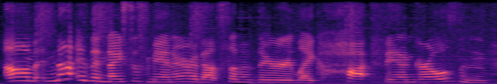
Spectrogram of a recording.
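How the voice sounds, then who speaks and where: A young adult woman, a makeup artist, telling a casual storytime on her vlog in an outspoken, animated way, laughing often. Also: a little high, measured pace, faint music behind.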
